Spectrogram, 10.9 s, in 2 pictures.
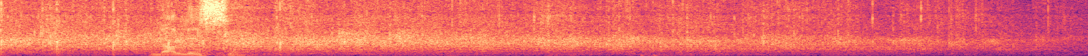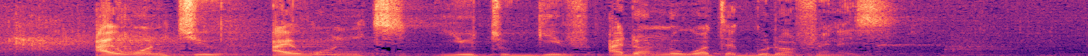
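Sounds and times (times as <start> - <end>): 
audience applauding: 0.0 - 7.1
speech: 0.8 - 1.6, 6.0 - 10.0.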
